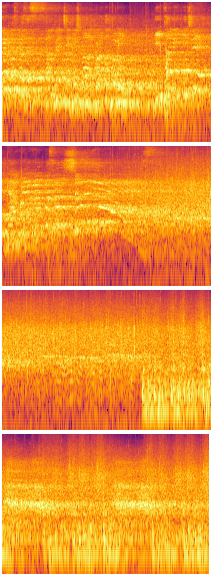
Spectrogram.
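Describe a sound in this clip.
A large crowd sings and chants loudly in a big open stadium.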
